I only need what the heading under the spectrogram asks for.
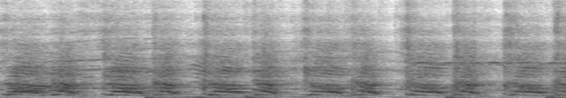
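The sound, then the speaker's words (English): A crowd chants in unison, loud shouted phrases repeating roughly every second, each call swelling into a full-throated roar. “Crowd chanting Shogun. Everybody into Shogun.”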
